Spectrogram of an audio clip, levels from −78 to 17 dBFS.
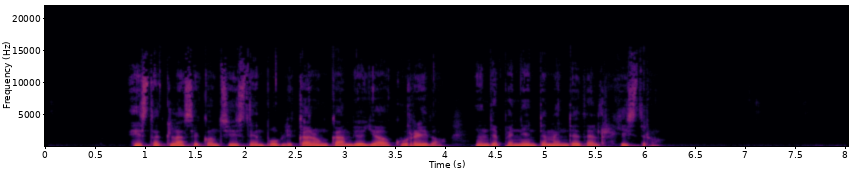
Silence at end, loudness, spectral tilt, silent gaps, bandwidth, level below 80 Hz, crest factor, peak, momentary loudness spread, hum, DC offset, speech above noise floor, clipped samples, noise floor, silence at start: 1.9 s; -28 LUFS; -6.5 dB/octave; none; 14 kHz; -48 dBFS; 18 dB; -12 dBFS; 8 LU; none; under 0.1%; 43 dB; under 0.1%; -71 dBFS; 0.85 s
